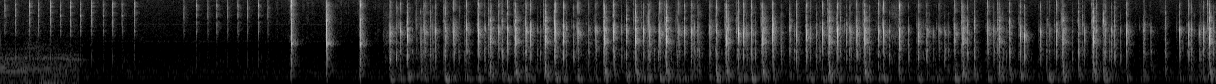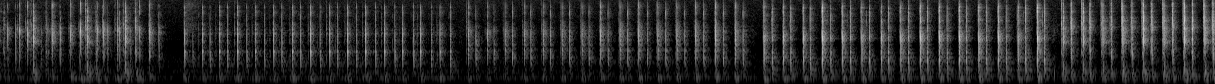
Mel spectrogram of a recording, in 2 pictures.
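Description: Steady typing on a pre-built mechanical keyboard with Gateron yellow switches and solid sound dampening, a dense, fairly quiet stream of soft muted keystrokes with brief pauses, heard alone.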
